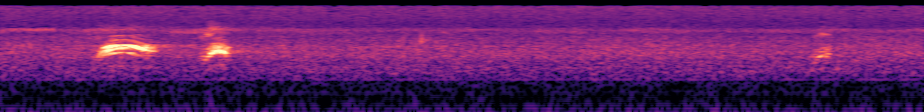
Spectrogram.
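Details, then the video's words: Night heron calls as birds leave the roost: two loud, harsh, croaking calls in quick succession near the start, then a faint third much later, over a quiet hiss of background with great reed warblers said to be behind. "Night Heron Calls"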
